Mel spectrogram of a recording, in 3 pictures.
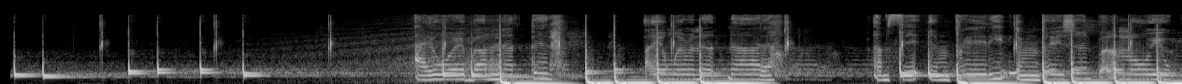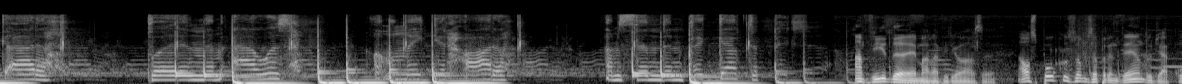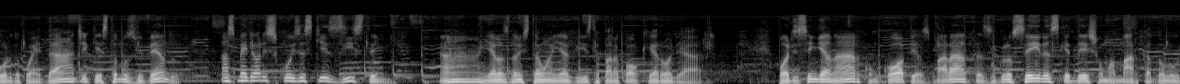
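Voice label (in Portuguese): birthday ADOLESCENTE male, telemensagem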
